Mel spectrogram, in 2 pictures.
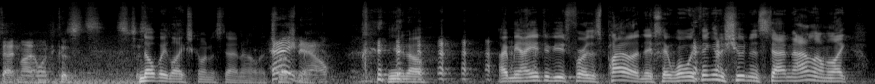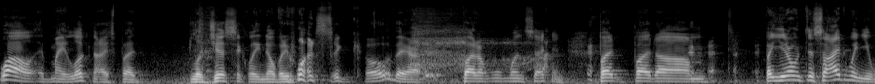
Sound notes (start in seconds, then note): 3.5 laughing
